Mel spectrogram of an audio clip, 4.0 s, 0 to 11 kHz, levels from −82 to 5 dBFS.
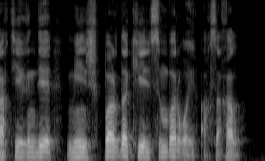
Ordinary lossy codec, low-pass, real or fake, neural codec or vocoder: none; none; fake; vocoder, 22.05 kHz, 80 mel bands, Vocos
